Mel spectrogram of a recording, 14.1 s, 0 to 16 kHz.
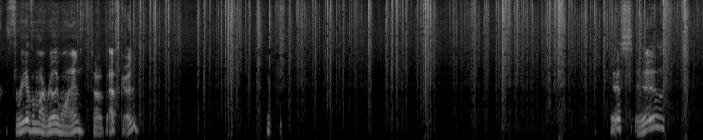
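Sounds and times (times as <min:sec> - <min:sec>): plastic bag crinkling: 0:01.6 - 0:14.0
plastic pieces clicking: 0:02.8 - 0:14.0.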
